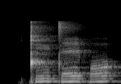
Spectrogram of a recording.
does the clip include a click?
yes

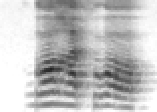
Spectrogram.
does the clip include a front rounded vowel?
no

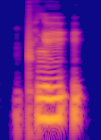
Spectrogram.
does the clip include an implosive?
no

